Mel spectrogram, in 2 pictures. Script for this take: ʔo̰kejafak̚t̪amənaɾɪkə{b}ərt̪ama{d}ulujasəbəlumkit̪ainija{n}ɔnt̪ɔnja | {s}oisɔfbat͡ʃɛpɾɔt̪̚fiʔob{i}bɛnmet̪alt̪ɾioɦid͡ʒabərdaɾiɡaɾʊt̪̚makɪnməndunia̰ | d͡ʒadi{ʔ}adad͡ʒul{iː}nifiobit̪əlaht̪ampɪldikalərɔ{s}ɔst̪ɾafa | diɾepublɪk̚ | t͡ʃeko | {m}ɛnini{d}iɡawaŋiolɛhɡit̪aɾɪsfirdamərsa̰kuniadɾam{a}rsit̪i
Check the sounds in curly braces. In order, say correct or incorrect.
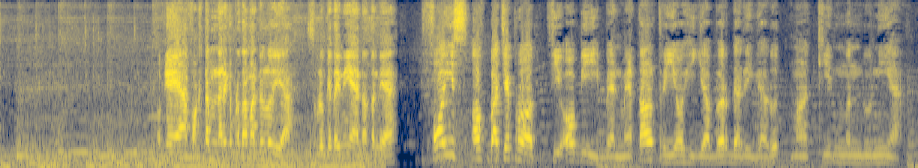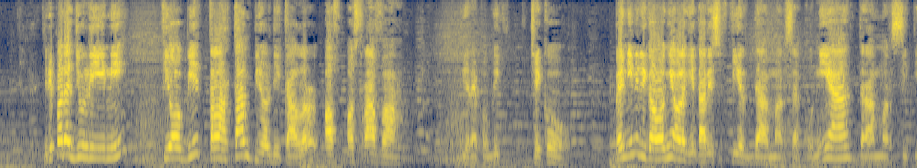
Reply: incorrect: p, correct, correct, incorrect: f, correct, incorrect: p, correct, incorrect: f, incorrect: b, correct, incorrect: ə

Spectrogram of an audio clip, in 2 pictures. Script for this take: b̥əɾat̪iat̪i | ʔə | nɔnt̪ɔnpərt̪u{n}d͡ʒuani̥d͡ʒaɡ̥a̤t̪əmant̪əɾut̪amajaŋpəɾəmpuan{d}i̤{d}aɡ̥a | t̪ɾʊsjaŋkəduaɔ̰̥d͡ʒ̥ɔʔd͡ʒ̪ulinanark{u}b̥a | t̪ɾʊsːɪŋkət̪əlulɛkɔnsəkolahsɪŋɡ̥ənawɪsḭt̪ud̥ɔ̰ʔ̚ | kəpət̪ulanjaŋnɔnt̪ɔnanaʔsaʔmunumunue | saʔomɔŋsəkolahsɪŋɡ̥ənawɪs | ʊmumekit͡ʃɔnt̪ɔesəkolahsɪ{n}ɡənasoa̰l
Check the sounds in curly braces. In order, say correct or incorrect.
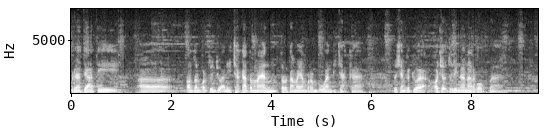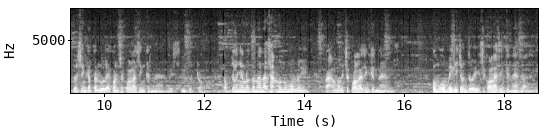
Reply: incorrect: ɲ, correct, incorrect: d͡ʒ, incorrect: o, incorrect: ŋ

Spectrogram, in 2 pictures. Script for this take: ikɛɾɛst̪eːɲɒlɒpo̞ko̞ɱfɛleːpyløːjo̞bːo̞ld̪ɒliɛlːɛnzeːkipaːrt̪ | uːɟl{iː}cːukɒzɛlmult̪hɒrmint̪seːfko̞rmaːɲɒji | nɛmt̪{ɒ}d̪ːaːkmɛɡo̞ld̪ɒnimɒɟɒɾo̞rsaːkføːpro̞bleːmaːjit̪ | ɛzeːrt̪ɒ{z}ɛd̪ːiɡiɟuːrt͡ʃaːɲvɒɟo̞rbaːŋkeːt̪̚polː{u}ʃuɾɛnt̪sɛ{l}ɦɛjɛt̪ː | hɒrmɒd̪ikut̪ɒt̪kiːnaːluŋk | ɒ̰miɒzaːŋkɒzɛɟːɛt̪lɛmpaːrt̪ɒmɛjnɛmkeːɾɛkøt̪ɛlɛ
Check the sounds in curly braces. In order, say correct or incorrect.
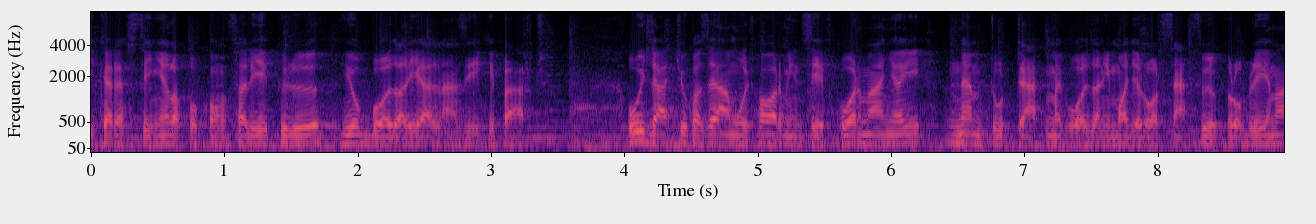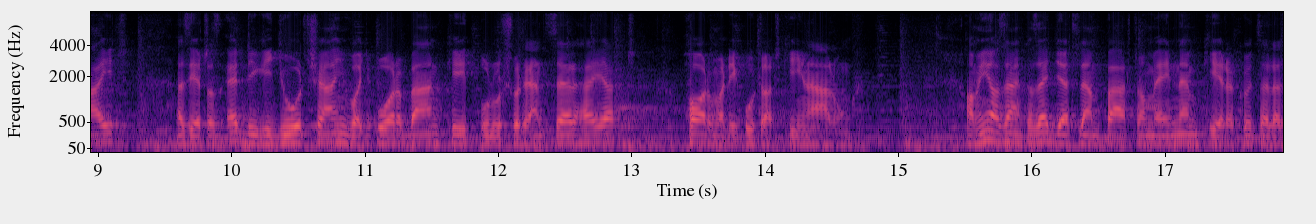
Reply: incorrect: aː, incorrect: u, correct, correct, incorrect: r

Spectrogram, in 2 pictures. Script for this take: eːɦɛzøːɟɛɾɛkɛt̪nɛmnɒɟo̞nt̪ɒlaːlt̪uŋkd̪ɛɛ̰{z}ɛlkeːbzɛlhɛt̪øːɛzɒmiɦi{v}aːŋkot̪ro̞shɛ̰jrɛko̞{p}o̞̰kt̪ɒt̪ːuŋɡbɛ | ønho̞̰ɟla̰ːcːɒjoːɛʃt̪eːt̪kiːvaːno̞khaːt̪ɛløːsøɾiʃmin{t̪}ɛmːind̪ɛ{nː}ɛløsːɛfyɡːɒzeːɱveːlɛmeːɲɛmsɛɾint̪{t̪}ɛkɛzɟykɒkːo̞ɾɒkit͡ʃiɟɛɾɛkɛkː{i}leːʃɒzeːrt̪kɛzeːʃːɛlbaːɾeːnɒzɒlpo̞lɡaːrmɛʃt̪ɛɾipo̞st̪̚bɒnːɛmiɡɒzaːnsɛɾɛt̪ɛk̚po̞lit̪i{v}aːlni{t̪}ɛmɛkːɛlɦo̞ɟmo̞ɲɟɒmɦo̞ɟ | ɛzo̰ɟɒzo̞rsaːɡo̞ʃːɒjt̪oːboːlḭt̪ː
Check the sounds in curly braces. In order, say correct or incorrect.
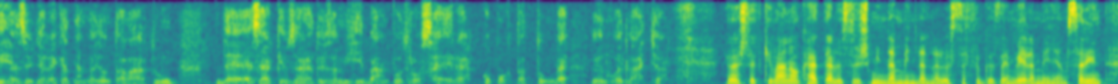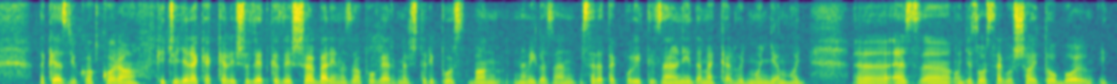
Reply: correct, incorrect: b, correct, incorrect: d̪, correct, incorrect: d̪, incorrect: ɛ, incorrect: z, incorrect: d̪

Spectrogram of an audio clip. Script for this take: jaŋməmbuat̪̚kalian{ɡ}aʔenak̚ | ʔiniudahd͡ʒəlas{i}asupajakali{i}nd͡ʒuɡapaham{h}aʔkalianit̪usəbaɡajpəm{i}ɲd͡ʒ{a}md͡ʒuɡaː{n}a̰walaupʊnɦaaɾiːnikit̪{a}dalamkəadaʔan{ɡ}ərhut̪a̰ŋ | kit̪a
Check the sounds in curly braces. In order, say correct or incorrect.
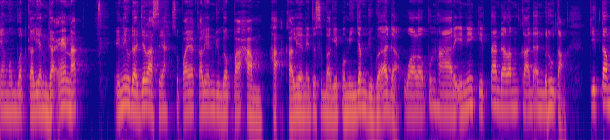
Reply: correct, incorrect: j, incorrect: a, correct, correct, correct, incorrect: d, correct, incorrect: b

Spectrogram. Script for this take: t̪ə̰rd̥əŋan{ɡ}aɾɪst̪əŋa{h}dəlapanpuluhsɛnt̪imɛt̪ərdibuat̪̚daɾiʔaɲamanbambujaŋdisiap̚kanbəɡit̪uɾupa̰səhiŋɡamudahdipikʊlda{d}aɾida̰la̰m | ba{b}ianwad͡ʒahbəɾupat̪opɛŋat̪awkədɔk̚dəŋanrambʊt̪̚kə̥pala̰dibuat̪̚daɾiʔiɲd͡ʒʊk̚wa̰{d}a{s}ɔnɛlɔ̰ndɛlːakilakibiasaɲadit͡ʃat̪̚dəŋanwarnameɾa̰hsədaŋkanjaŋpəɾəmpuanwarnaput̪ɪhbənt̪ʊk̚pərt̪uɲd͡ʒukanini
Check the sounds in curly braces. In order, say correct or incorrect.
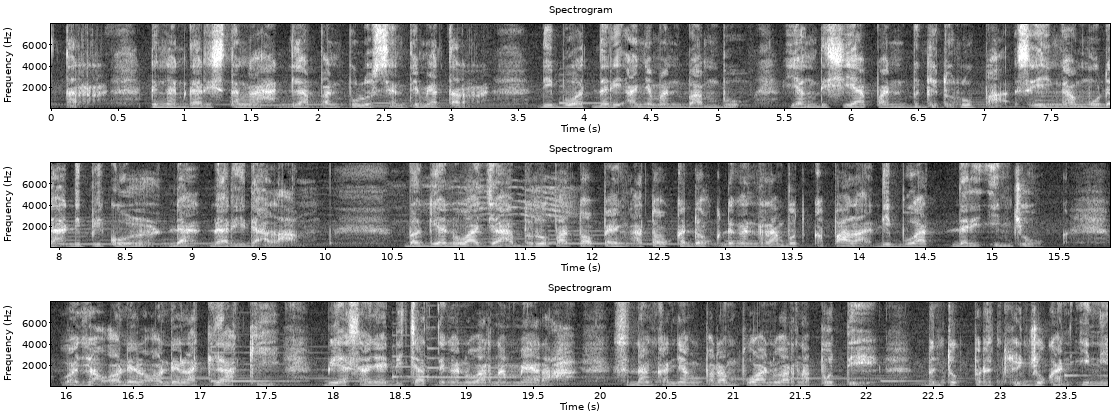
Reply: correct, correct, correct, incorrect: ɡ, incorrect: d͡ʒ, incorrect: h

